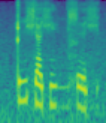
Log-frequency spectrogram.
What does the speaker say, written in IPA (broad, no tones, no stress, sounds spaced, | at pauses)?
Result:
ʈ i ç ɾ æ ç j i̤ ɬ e ç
